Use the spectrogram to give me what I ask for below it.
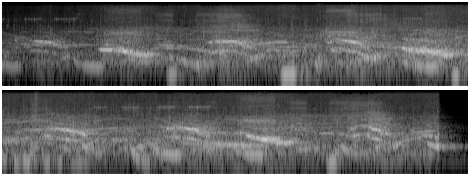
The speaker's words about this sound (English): Arctic marine mammals live in a rich and varied underwater soundscape. In the spring, it can be a cacophony of sound.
